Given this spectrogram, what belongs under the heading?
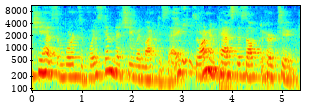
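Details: Adult woman speaking; normal voice.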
